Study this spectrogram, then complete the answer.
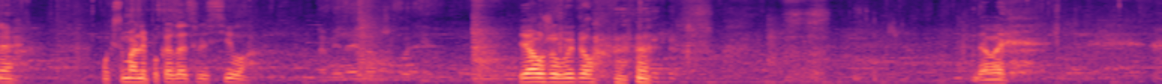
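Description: A young man speaks casually and close by.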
